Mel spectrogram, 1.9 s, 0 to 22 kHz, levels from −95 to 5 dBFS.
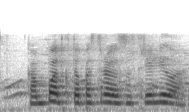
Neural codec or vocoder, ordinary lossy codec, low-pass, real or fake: none; MP3, 48 kbps; 7.2 kHz; real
